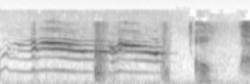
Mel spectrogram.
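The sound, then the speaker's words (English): A cat lets out a long, drawn-out meow, followed by a couple of shorter, rising meows, loud and clear with no talking. “And then the cat talks to Korob.”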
